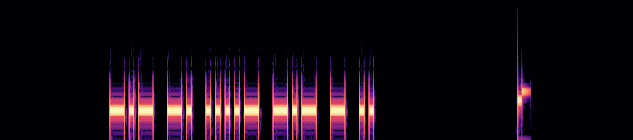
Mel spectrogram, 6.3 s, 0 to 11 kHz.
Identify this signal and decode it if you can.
Morse code, heard as a keyed tone, about 25 wpm, 700 Hz. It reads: KN4KTI
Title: USA Call Signs 25wpm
